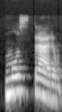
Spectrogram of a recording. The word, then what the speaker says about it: mostraram: Mostraram é uma forma verbal onde a sílaba tônica é a penúltima sílaba, ela é uma paroxítona, é mostraram. Já quando o verbo, ele usa a terminação ão, né, do futuro, mostrarão.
